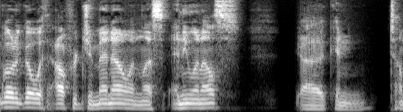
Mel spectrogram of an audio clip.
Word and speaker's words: Gimeno: And I've been told by, I believe it was Curtis Finley, one of our listeners, that it is pronounced Alfred Gimeno because his wife used to work with him in some aspect.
